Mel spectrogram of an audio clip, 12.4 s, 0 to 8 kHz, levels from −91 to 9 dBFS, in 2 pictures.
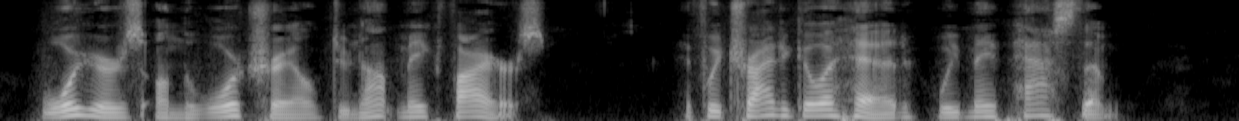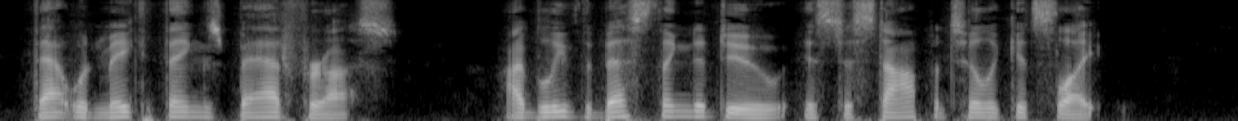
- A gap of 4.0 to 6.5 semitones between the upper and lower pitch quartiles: No, average, 3.4 semitones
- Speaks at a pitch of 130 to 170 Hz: No, low, 115 Hz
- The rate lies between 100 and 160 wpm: No, average, 195 wpm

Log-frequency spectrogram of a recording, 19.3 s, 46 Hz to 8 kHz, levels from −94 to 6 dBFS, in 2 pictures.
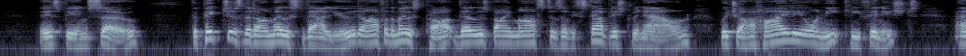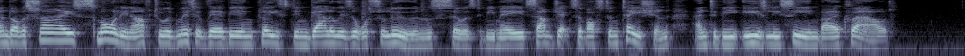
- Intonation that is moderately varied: Yes, average, 3.7 semitones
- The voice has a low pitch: No, medium, 150 Hz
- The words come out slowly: No, average, 185 wpm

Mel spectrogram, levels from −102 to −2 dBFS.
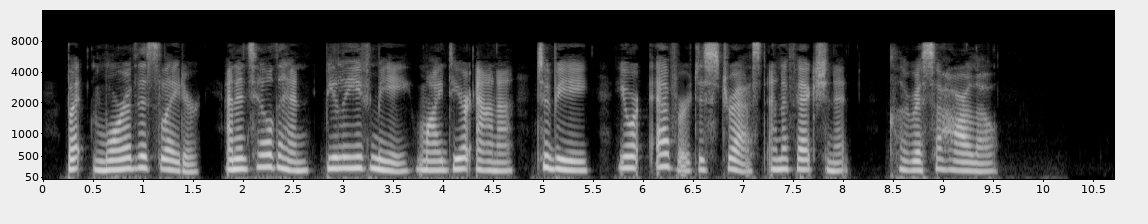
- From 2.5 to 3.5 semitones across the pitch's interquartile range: Yes, average, 3.1 semitones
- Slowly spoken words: Yes, slow, 125 wpm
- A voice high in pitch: Yes, high, 215 Hz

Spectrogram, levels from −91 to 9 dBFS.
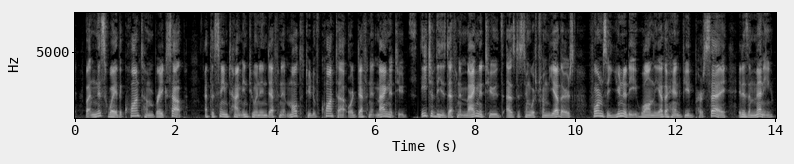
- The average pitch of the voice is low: Yes, low, 130 Hz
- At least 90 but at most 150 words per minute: No, average, 195 wpm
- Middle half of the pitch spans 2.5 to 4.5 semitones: No, average, 4.9 semitones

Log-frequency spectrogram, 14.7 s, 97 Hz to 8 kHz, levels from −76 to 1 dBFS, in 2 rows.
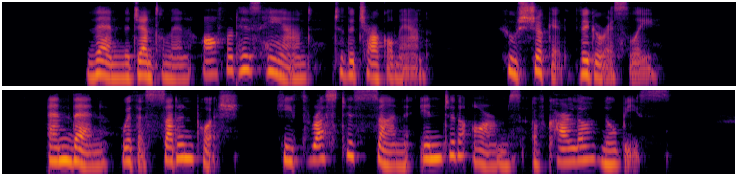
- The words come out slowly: Yes, slow, 125 wpm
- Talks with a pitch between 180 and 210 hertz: Yes, medium, 185 Hz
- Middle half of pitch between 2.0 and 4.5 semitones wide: No, average, 5.2 semitones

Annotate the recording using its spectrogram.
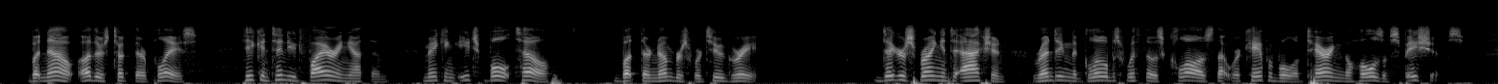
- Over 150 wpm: Yes, average, 160 wpm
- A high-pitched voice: No, medium, 170 Hz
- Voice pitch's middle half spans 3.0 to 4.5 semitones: Yes, average, 3.7 semitones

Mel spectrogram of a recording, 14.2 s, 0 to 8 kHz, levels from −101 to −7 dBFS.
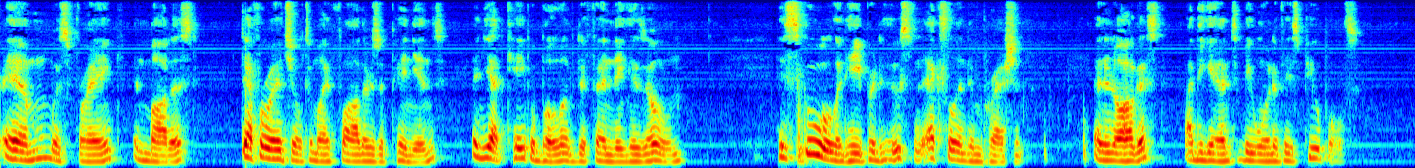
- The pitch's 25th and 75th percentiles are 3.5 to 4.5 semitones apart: Yes, average, 4.0 semitones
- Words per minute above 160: No, average, 155 wpm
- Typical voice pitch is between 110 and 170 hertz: Yes, low, 135 Hz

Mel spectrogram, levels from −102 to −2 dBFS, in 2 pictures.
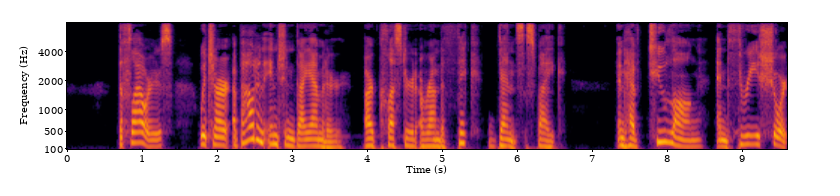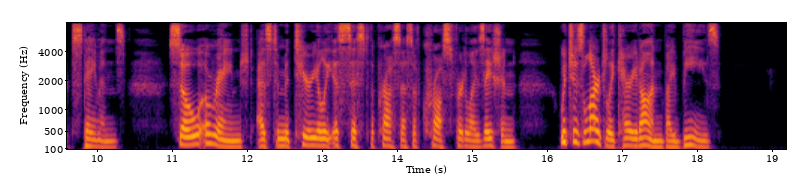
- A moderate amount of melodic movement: Yes, average, 4.0 semitones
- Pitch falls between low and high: Yes, medium, 160 Hz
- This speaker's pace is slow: Yes, slow, 130 wpm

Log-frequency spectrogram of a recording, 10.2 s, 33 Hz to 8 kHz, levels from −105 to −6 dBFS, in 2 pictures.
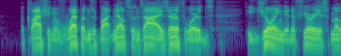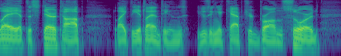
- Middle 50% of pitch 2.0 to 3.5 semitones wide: No, average, 4.0 semitones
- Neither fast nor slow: Yes, average, 150 wpm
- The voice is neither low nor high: No, very low, 85 Hz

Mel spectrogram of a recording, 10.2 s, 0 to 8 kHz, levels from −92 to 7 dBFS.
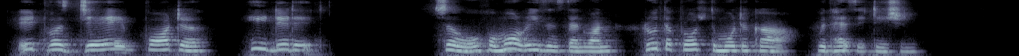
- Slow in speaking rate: Yes, slow, 120 wpm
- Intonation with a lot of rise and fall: No, average, 4.1 semitones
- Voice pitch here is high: Yes, high, 210 Hz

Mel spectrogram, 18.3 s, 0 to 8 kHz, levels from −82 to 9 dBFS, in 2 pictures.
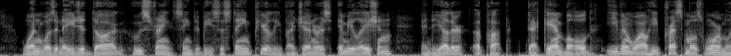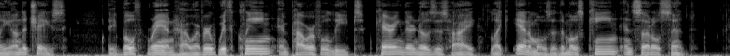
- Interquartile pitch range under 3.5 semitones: No, average, 4.7 semitones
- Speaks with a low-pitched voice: Yes, very low, 95 Hz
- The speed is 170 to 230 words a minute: Yes, average, 175 wpm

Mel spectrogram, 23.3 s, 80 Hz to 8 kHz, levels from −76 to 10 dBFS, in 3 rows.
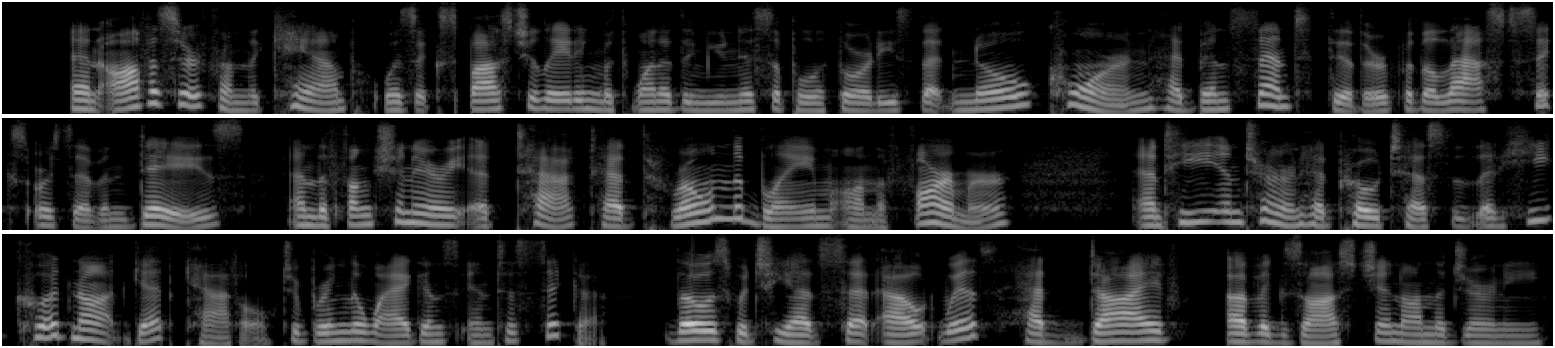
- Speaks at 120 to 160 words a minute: No, average, 180 wpm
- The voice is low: No, medium, 170 Hz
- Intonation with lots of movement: No, average, 3.7 semitones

